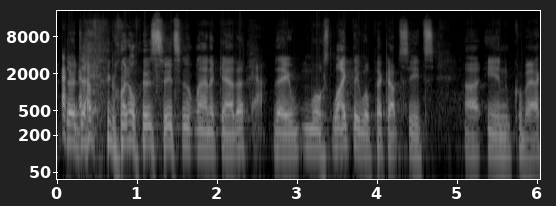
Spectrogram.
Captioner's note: laughter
